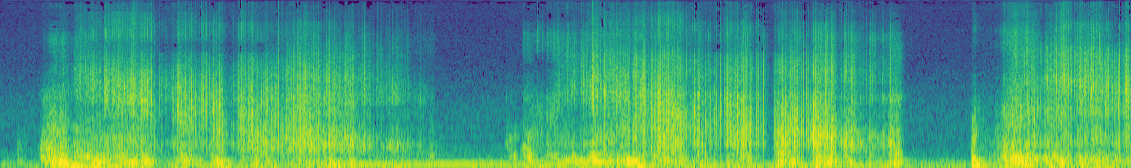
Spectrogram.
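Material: Foam.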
